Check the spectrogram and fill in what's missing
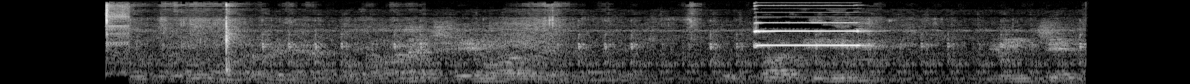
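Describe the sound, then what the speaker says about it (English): A Karl Fischer moisture titrator gives a short, steady electronic completion beep, faint and close, heard over low background murmur and handling noise. "a beep will confirm completion"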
